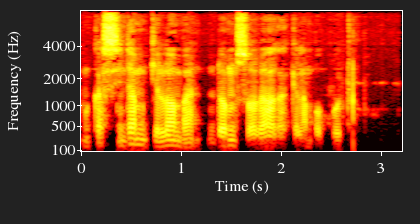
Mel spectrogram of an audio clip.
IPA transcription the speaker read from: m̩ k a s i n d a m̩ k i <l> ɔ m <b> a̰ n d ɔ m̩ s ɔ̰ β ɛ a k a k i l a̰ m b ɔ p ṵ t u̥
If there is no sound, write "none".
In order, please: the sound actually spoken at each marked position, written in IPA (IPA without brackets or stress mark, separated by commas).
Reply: l, b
